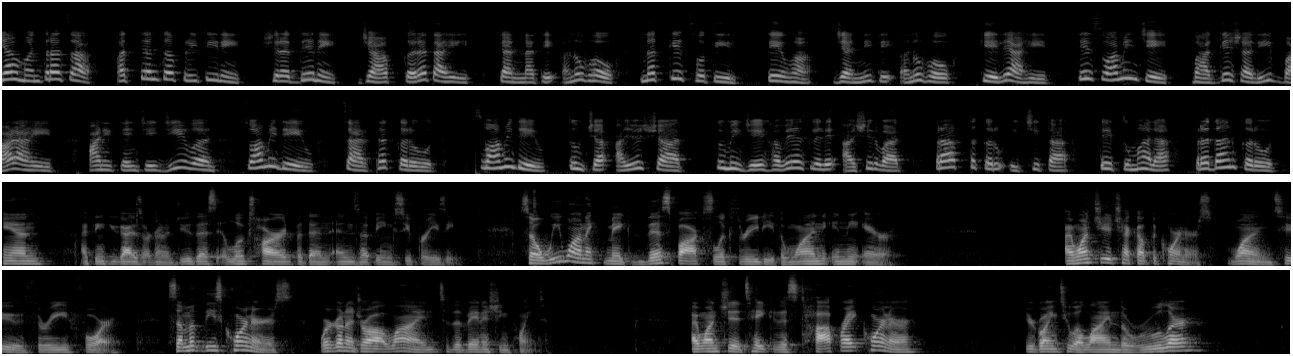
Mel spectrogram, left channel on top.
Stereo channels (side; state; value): both; different; correlation 0.00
